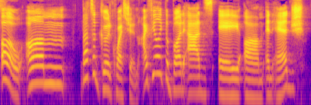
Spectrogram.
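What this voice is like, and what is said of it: Congested, deep, loud voice. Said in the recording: “I actually sound like a man ... I sound like I live in a swamp because of my allergies today ... I'm scared that I'm yelling a lot”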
